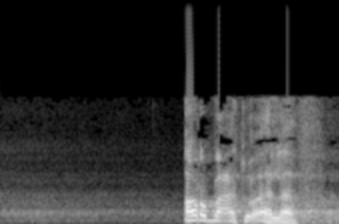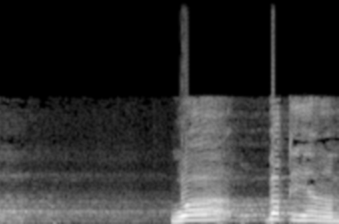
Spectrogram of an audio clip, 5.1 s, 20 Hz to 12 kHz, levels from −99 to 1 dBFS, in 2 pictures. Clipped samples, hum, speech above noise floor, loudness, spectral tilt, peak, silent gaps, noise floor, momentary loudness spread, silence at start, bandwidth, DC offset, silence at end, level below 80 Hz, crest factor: 0.2%; none; 40 dB; -13 LUFS; -6 dB/octave; 0 dBFS; none; -52 dBFS; 20 LU; 1.4 s; 7.8 kHz; under 0.1%; 0 s; -52 dBFS; 16 dB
